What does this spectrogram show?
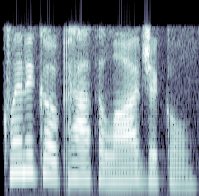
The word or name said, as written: clinicopathological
